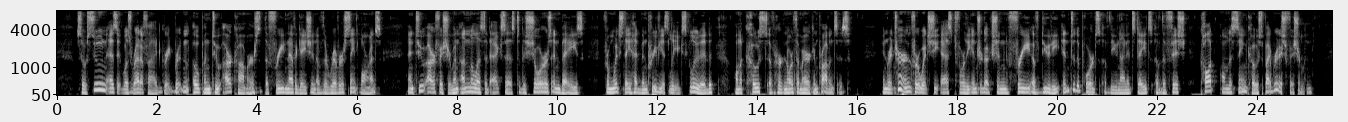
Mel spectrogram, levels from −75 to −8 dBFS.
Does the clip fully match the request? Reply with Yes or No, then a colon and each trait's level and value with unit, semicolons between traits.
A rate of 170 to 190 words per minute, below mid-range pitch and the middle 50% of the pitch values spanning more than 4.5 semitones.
No: average, 180 wpm; low, 120 Hz; average, 3.4 semitones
